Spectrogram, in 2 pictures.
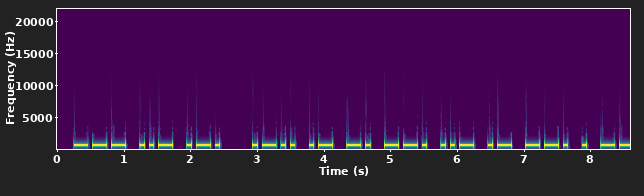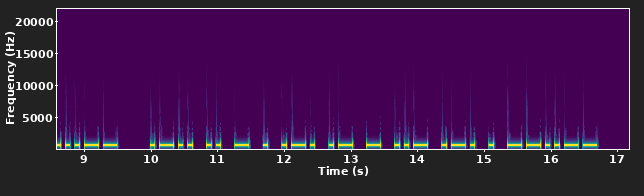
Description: Morse code, heard as a keyed tone, about 17 wpm, 700 Hz. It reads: OUR LANGUAGE, LITERATURE,
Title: Sentences from Top 600 Words 17wpm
